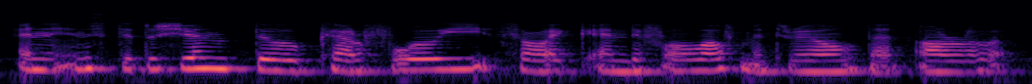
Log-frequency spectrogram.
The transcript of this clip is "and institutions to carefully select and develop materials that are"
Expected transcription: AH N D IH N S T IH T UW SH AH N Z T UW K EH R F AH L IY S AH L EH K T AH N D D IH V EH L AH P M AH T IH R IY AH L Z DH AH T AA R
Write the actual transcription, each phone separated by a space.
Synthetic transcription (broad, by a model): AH N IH N S T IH T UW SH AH N T UW K EH R F AH L IY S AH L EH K AH N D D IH F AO L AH F M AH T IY R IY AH L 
